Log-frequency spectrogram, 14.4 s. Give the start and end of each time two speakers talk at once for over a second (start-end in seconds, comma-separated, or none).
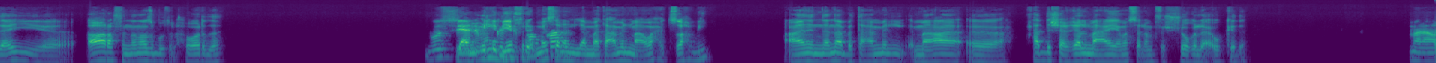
4.6-5.8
